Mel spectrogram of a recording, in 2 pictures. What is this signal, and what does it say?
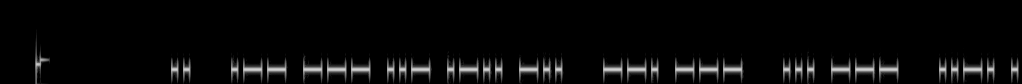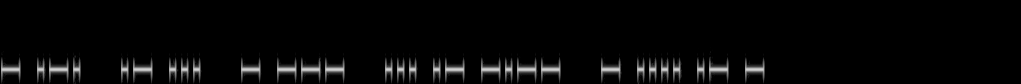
Morse code, heard as a keyed tone, about 20 wpm, 700 Hz. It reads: I WOULD GO SO FAR AS TO SAY THAT
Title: Sets of 9 Words - 20wpm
